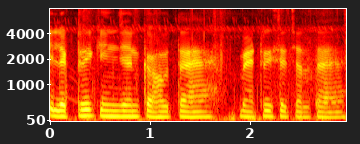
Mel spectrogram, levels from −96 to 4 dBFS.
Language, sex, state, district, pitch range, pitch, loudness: Hindi, male, Chhattisgarh, Kabirdham, 140-155 Hz, 145 Hz, -20 LUFS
